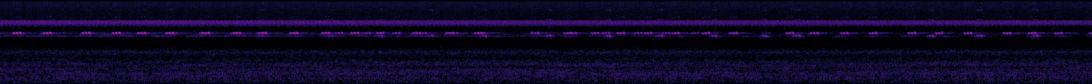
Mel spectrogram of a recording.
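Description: A cricket keeps up high-pitched chirps, short trilled bursts repeated several times a second with brief pauses between runs. Underneath runs a soft, constant rumble of room noise and a faint steady hiss.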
